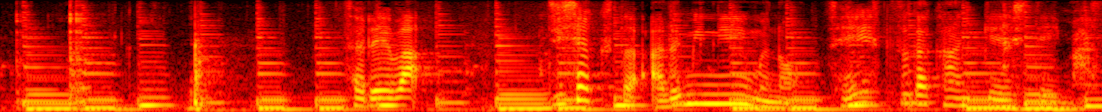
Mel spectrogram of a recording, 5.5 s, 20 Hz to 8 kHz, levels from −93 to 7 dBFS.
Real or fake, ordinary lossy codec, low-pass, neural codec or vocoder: real; none; none; none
